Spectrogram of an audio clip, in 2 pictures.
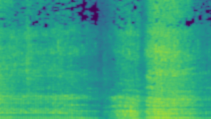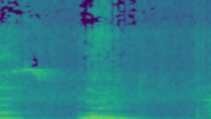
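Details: Tiger kept in a cage, roaring in anger: a long rasping roar swelling to a loud peak near the middle, then silence, then a second shorter, softer roar.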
